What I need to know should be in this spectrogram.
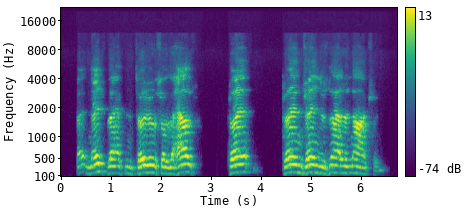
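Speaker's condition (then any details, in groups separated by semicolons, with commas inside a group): Tongue cancer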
